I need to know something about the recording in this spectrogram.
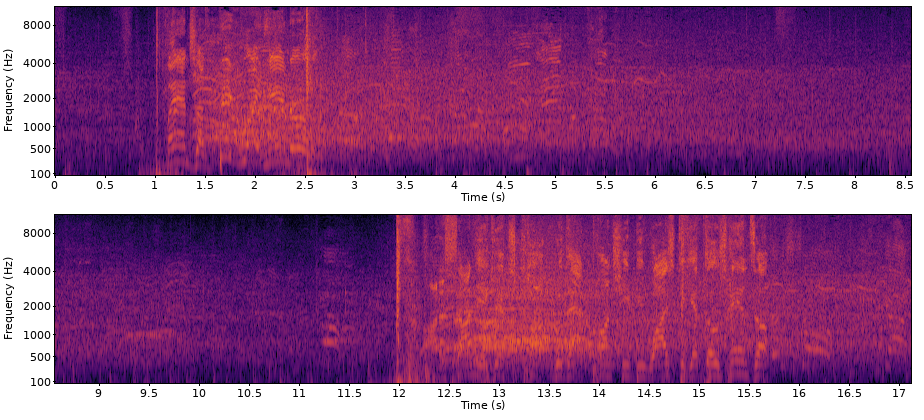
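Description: A crowd roars and cheers.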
